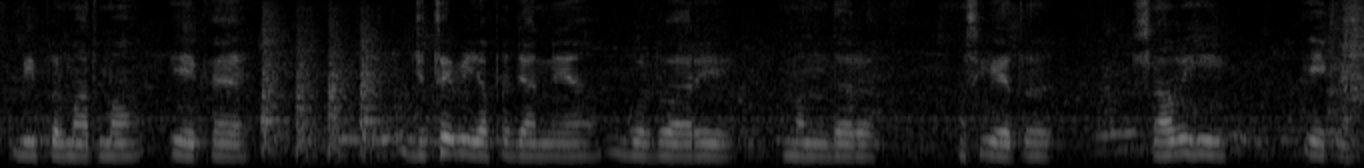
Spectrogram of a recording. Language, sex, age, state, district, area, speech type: Punjabi, female, 60+, Punjab, Bathinda, urban, spontaneous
